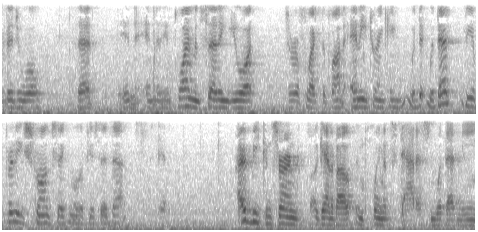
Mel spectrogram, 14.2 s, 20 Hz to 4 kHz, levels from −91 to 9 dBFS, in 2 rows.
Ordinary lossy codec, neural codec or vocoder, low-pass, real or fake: AAC, 24 kbps; none; 3.6 kHz; real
